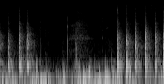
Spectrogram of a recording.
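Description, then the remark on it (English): Firm knocking on a wooden front door: a quick burst of three raps, a short pause, then a longer, more insistent series of about six loud knocks, with no talking. “Oh, I'll just get the door.”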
